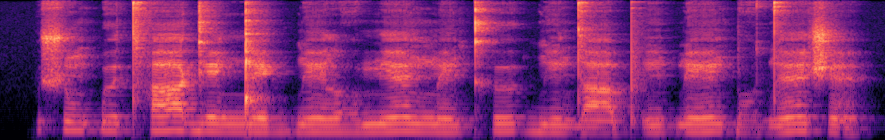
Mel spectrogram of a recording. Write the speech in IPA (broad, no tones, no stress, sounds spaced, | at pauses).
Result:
ʃ ũ k͡p ɯ tʰ a ɡ e ŋ͡ǃ e ɡ ɡ͡b ẽ l ɔ̤ mʲ ɛ̃ ŋ͡m ẽ kʰ ɯ ɡ͡b ĩ d a pʼ ĩ ɓ ẽ k͡p ɔ̤ d ɛ̃ ʃ ɛ̃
